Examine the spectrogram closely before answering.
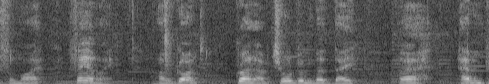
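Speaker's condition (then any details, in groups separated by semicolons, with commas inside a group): Motor neurone disease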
